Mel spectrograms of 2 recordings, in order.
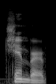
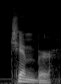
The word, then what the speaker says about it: Chymbor: That was Chymbor, but yeah. Chymbor. The O can be an E. It can be an O. Spelled Chymbor. It's pretty easy, but thanks for having me, Chymbor.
